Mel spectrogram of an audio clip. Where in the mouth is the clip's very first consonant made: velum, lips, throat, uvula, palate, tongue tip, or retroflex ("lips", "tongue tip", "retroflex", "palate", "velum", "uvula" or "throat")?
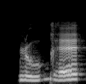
retroflex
